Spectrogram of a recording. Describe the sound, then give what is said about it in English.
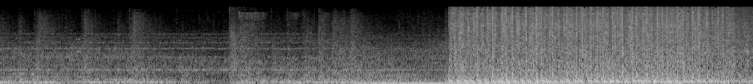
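Shotgun fire in a video game, a busy run of sharp blasts that swells about halfway through into a louder, continuous barrage of gunfire and booms lasting to the end. “I don't think a shotgun is gonna work on this. I've been trying for the last 5 minutes.”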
